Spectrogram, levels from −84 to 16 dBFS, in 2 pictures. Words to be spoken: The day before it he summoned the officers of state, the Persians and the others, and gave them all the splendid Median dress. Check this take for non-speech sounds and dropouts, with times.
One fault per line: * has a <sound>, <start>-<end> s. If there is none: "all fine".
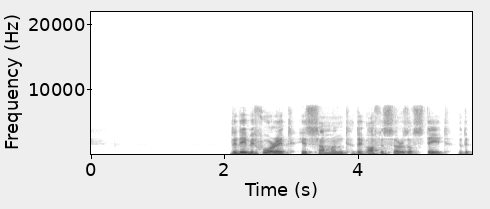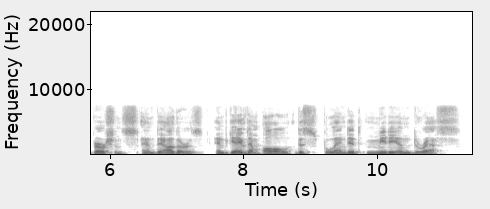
all fine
